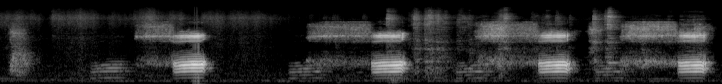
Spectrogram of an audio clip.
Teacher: خا ادنائے حلق یعنی حلق کا منہ کی طرف والا حصہ · خا کو پر بھی کریں گے اور منہ کی طرف سے اس کو نکالیں گے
